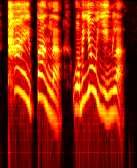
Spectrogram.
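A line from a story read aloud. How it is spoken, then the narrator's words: Deliberately loud. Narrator (Chinese): 孙娜……她故意大声地说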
